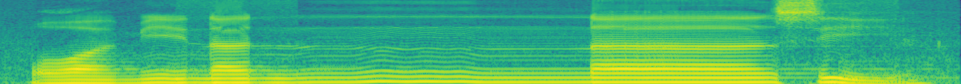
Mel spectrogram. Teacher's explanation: ada alif lam, tapi yang terbaca adalah nun bertasydid gunnah, kemudian dua harokat ya, pertama gunnah, yang keduanya mat tabi'i.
